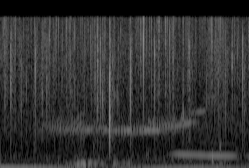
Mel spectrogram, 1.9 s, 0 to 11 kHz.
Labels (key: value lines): label: biophony
recorder: SoundTrap 300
